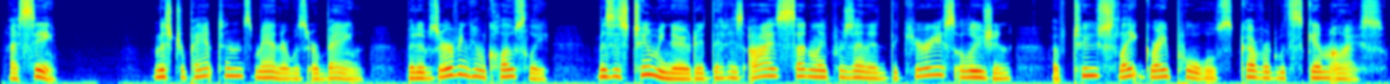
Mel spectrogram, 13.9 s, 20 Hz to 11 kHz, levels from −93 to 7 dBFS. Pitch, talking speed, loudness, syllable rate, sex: 205 Hz, 135 wpm, -18 LUFS, 4.6 syllables/s, female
